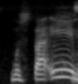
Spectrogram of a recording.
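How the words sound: The q sound is left out before the last vowel. "Kofnya hilang. Langsung dibaca i"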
